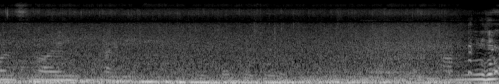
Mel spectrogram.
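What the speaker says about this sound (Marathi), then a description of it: "पण आता खूप पाऊस आहे" Heavy rain with thunder around a car stuck in traffic in Lonavala: a steady, close wash of rain noise with a deep underlying rumble that continues unbroken throughout.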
